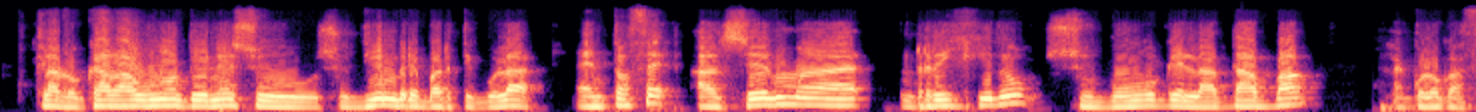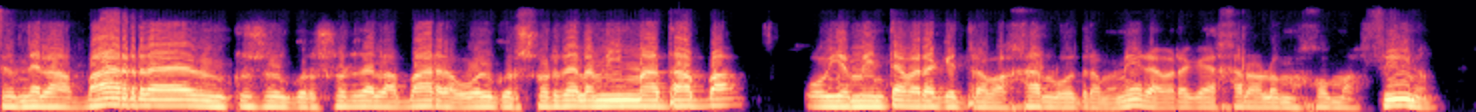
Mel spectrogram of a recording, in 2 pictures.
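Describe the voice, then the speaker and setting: A man with a Spanish accent, fairly high-pitched, at a fairly quick pace with hardly any pauses, his intonation fairly even, against a quiet background. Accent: Peninsular Spanish. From Spain. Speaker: podcast host. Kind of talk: interview.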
